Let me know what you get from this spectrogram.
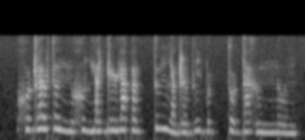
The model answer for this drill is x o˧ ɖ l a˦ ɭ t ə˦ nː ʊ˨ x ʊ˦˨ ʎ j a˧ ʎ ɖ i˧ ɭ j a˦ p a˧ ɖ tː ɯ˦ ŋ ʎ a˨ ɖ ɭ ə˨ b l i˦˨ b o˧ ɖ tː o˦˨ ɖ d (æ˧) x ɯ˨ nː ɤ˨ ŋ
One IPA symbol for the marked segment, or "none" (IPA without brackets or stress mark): a˧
